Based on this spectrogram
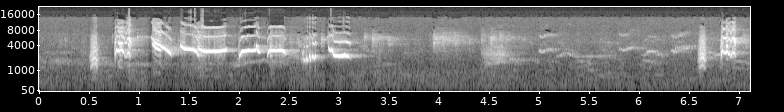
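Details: Lure recording of an Oriental magpie-robin singing openly and steadily (ngeplong gacor) to draw replies from untrained birds: bright sweeping whistles and sharp notes over about two and a half seconds, soft twitters, then a fresh strong phrase.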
